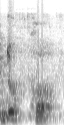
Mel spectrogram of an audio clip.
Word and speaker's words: দুঃখ: বলছি যে আমরা এইরকম করি যেমন দেখো বলছে দুঃখ দেখো তো দুঃখ উচ্চারণ কি হয় উচ্চারণ হয় দুঃখ খ ওকারে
